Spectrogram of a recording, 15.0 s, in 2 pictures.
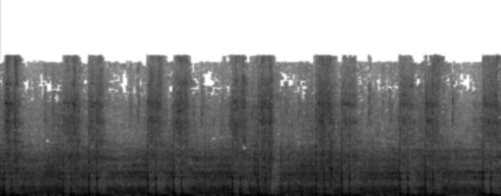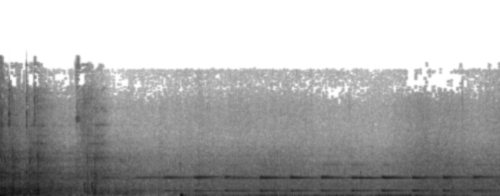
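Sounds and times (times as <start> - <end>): train wheels clattering over rail joints: 0.0 - 9.4.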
